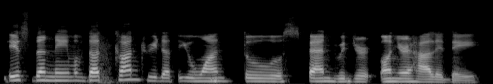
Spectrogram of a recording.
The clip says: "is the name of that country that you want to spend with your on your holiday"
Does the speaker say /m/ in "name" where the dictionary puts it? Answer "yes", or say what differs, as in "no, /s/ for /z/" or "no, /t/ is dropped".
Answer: yes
